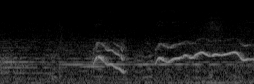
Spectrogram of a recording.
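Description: A poodle puppy lets out high, thin squeaks: a short rising-then-falling whine followed by a longer wavering squeal, close and moderately loud over a quiet room.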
